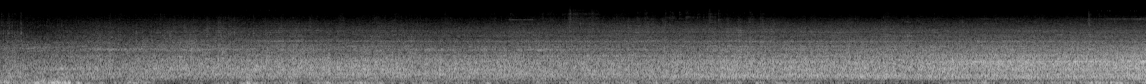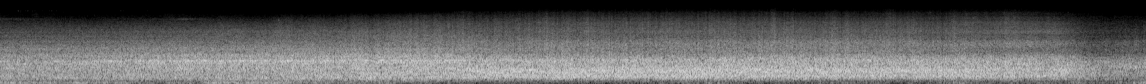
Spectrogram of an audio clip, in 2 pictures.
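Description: Keikyu 600 Series electric train running over a steel truss railway bridge: a steady rumble and clatter that slowly grows louder, peaks about three-quarters of the way through, then cuts off near the end.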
